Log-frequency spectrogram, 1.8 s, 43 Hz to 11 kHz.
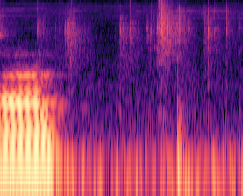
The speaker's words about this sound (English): I'll have to find my D10s. There's so many dice in this bag.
